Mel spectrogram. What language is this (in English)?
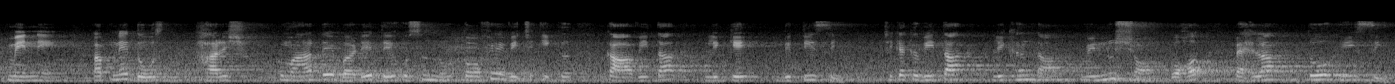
Punjabi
